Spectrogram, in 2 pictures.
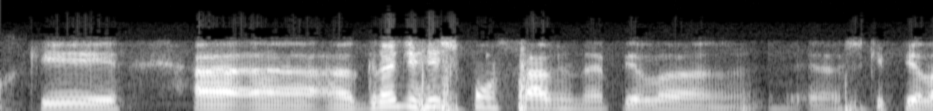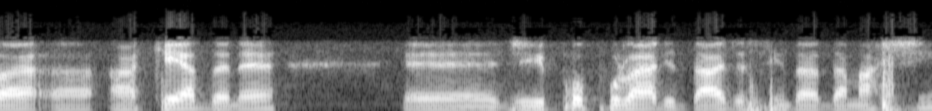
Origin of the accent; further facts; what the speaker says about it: Rio de Janeiro, Brazil; Eu nasci aqui, né, e a minha vida inteira aqui no Rio.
